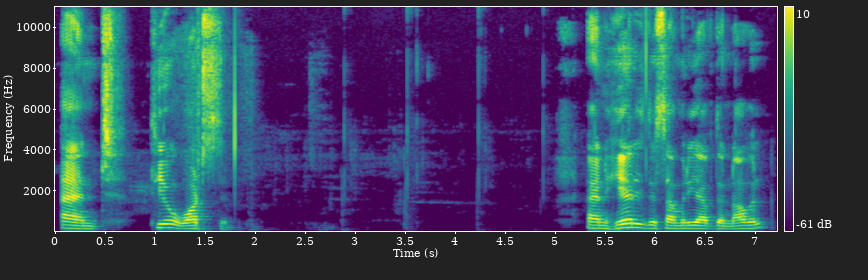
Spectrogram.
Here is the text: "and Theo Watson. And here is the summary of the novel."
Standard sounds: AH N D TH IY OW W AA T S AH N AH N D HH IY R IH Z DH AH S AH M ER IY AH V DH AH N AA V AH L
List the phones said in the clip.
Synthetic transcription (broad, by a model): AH N D T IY OW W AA T S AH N AH N D HH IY R IH Z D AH S AH M ER IY AH V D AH N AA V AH L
